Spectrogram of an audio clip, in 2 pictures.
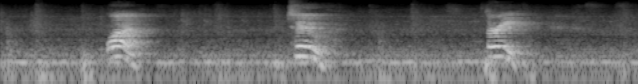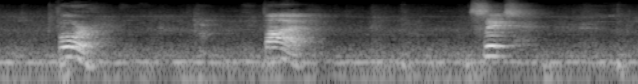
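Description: A man calls out short counts every two seconds, close by.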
